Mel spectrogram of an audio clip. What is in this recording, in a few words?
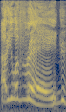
boring, Horror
